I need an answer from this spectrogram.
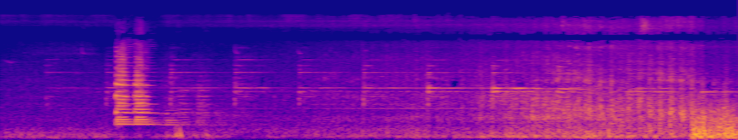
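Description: NCTD Coaster commuter train: the horn gives one short blast about a second in, then the bilevel coaches pass close by with rising wheel and rail noise and faint regular clicks. A loud low thump comes near the end.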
